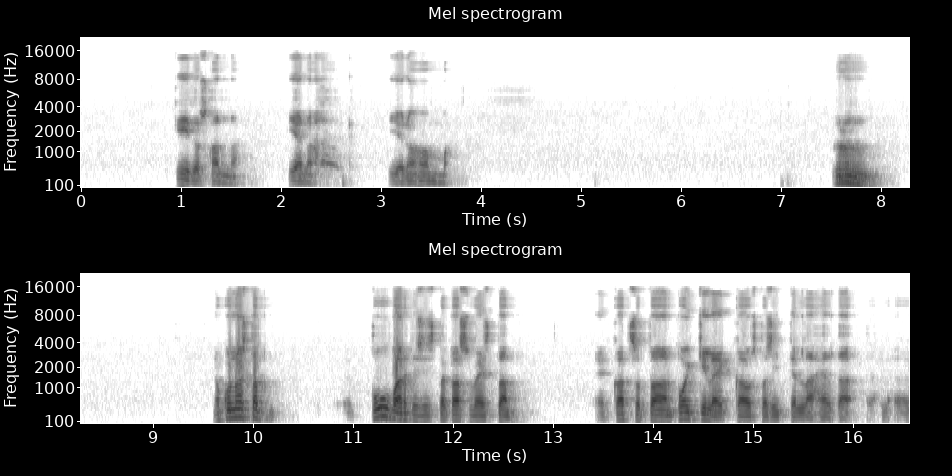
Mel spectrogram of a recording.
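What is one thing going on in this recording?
A middle-aged man speaks calmly into a headset microphone over an online call, in short phrases with pauses.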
